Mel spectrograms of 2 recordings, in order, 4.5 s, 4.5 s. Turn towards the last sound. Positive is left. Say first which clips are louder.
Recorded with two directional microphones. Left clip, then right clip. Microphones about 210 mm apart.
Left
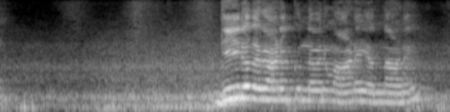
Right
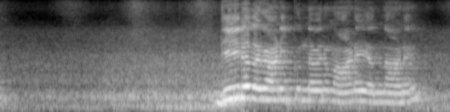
# right 8 dB
turn(degrees=20)  # may be behind; listen again after turning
